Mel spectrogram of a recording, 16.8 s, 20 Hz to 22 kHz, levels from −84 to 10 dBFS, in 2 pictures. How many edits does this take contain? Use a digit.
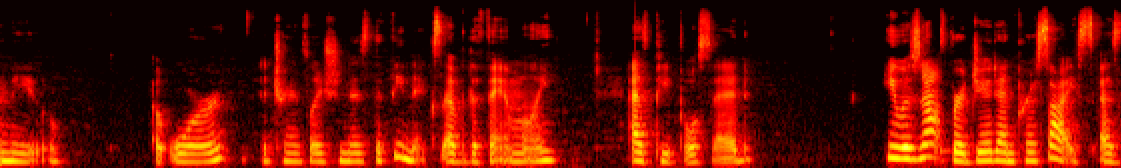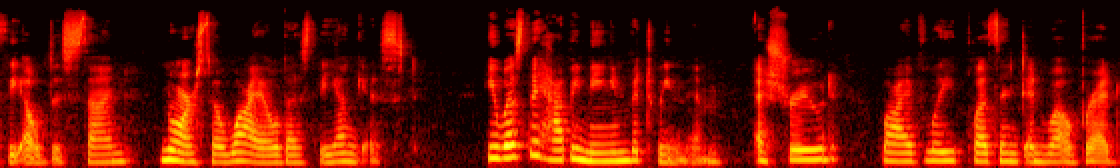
1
